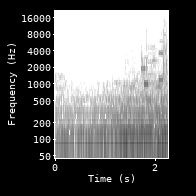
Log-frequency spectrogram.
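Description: Motorola CLP107 two-way radio giving a few short, faint electronic power-on tones near the end as it is switched on.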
